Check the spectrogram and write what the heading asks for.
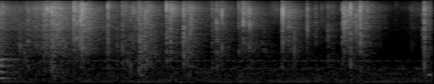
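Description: Small clear plastic bags of diamond-painting drills crinkling as they are handled and turned over, in a run of short irregular rustles.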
